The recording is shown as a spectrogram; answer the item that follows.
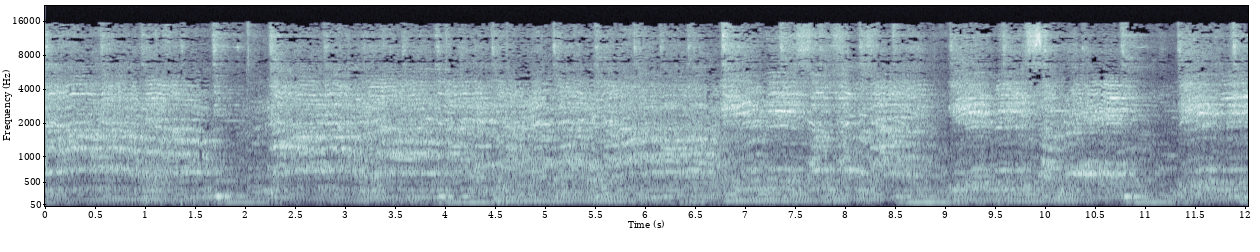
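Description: A small group of women singing a song together in unison, accompanied by a strummed acoustic guitar.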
